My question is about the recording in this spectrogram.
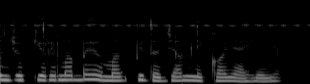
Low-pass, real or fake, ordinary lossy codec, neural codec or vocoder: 9.9 kHz; real; none; none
